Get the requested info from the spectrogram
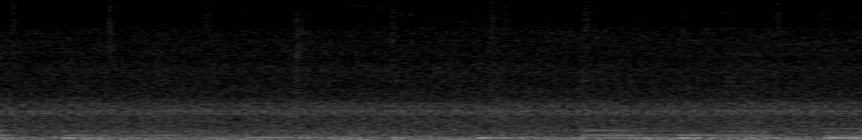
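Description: Background music: a plucked string instrument playing a light melody of short notes.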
